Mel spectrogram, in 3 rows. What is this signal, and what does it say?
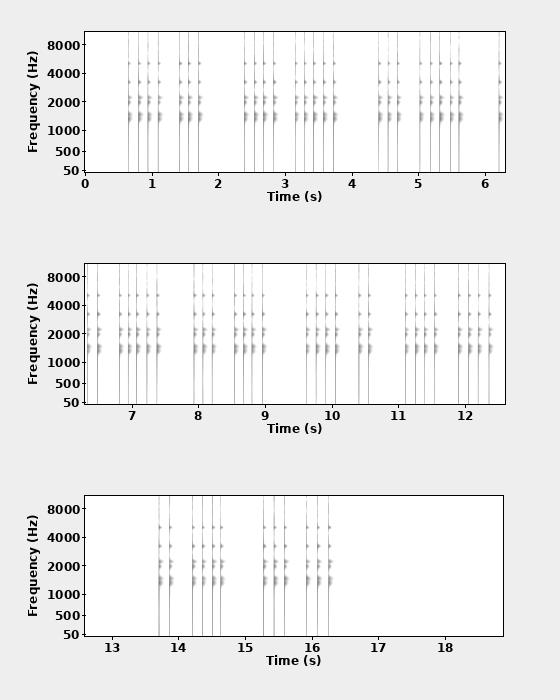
Tap code, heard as taps on glass, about 7 knocks a second. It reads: SUPPORT IN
